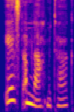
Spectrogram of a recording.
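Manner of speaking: ordinary delivery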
